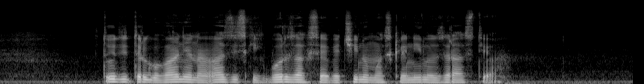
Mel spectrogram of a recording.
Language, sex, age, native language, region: Slovenian, male, 18-29, Slovenian, Drava region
